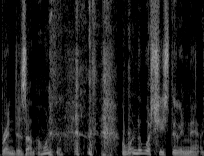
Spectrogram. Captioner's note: laughter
